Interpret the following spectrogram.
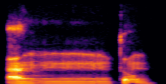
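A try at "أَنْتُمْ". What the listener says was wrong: আরেকবার করি টাংটা আরেকটু সামনে, হ্যাঁ? আ আ একটু ঝুলানো অবস্থায়।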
